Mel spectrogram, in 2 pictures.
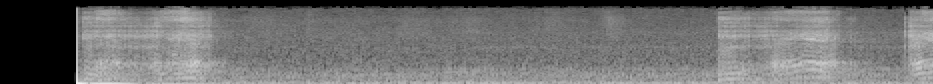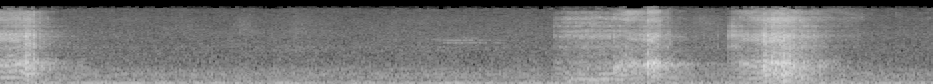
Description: I took this video in flat to show my friend how loudly he snores while asleep.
